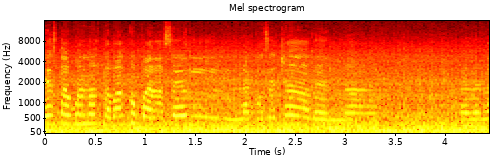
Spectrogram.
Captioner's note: speaking in Spanish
